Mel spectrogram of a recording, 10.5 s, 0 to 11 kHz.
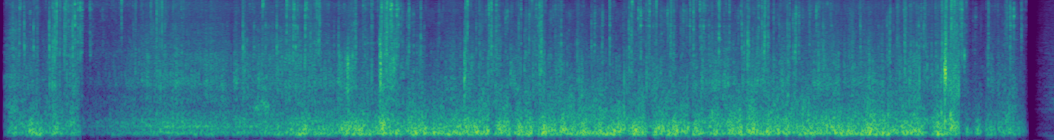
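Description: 2019 Giant Stance 2 full-suspension mountain bike rolling fast down a dirt singletrack: a steady rush of tyre noise on the dirt, with frequent clicks and rattles from the bike.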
